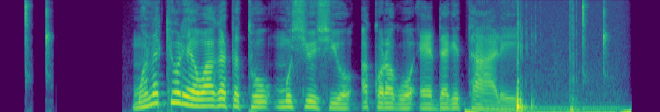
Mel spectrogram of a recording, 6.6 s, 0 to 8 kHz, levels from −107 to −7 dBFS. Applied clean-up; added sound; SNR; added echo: none; Raindrop / Drip; -1 dB; none.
